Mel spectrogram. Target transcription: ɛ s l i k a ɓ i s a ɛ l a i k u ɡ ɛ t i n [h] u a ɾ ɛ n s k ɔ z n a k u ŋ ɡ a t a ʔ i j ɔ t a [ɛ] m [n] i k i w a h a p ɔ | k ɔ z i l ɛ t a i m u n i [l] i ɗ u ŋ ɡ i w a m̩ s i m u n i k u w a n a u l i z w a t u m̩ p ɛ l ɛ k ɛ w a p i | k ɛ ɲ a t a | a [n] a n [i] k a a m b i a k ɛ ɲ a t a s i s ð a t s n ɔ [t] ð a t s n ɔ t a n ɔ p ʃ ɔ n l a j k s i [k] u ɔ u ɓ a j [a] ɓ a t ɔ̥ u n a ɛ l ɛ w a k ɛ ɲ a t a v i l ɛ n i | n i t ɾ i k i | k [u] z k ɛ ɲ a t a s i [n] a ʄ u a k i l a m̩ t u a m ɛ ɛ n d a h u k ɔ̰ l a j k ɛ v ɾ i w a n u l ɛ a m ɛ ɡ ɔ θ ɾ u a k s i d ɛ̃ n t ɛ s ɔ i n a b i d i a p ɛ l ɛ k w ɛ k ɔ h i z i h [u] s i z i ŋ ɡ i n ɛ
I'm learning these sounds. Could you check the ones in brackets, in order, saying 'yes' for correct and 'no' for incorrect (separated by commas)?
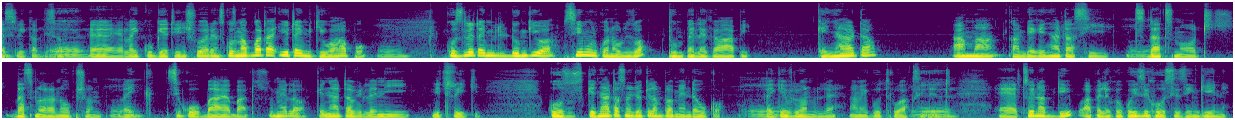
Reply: no, no, yes, yes, no, yes, yes, yes, yes, no, yes, no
